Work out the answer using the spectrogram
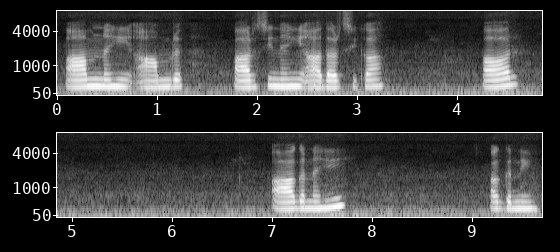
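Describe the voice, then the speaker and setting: A woman teacher reciting vocabulary lists for exam prep in a flat rote way, sometimes correcting herself. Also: medium pitch. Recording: dull lo-fi recording with faint noise.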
